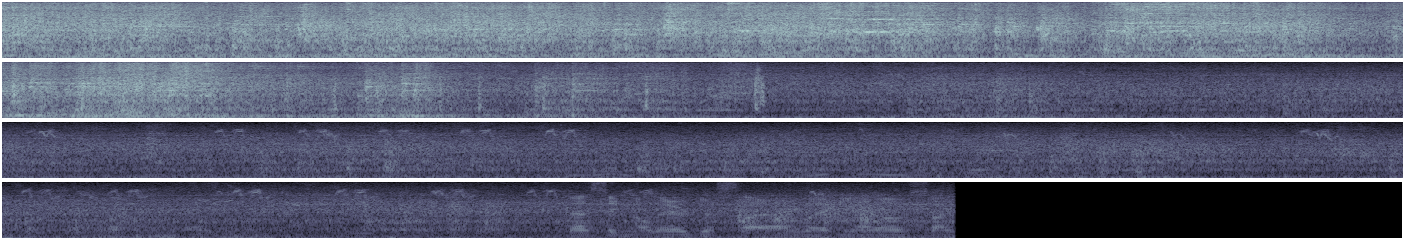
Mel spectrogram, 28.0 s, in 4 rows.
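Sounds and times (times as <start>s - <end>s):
train wheels clattering: 0.0s - 25.7s
low train rumble: 0.0s - 25.8s.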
